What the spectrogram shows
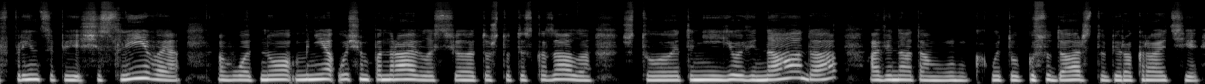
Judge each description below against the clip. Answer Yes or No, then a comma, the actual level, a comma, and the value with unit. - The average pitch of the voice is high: Yes, high, 205 Hz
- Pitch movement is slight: Yes, narrow, 2.0 semitones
